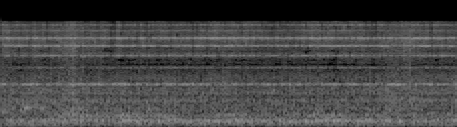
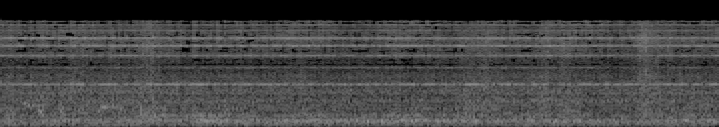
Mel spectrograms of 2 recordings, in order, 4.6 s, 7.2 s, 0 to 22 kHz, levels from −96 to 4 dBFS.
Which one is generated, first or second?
first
